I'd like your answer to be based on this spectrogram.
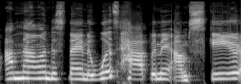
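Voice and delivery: usual speaking voice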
